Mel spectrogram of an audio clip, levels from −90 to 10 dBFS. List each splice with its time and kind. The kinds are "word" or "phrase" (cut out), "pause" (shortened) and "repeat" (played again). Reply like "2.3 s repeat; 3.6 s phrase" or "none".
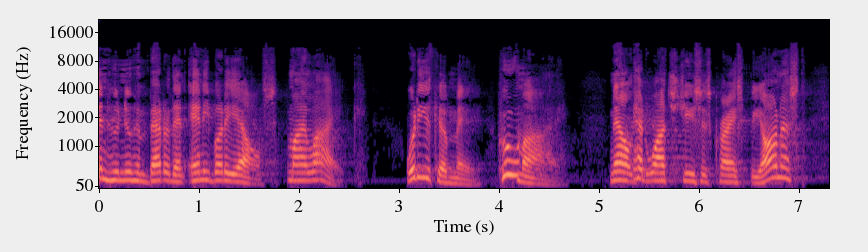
1.9 s word; 3.3 s word; 4.2 s word; 5.3 s word

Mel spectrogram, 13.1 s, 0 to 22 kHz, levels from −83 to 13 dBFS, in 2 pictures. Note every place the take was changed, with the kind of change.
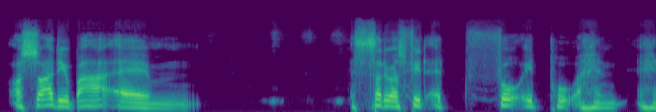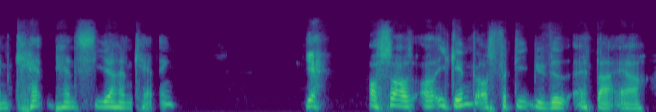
4.2 s word; 5.4 s word; 7.1 s word; 7.9 s word

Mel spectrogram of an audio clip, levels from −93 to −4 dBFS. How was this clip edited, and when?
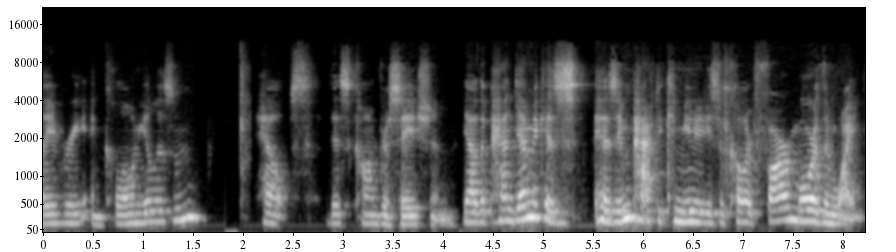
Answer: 2.1 s pause; 4.2 s pause

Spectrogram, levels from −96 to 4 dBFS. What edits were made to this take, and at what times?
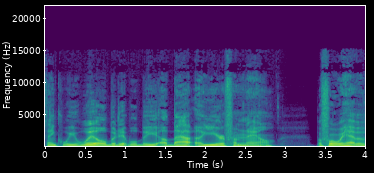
none

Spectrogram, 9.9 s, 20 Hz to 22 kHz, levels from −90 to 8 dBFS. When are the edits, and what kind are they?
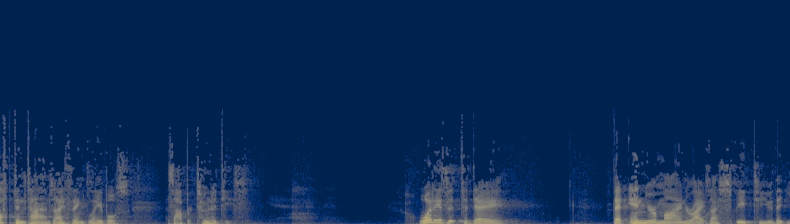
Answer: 1.1 s word; 8.8 s word

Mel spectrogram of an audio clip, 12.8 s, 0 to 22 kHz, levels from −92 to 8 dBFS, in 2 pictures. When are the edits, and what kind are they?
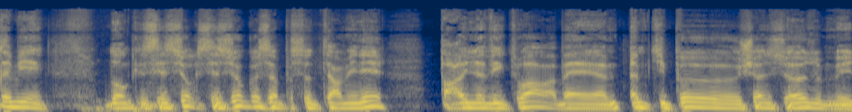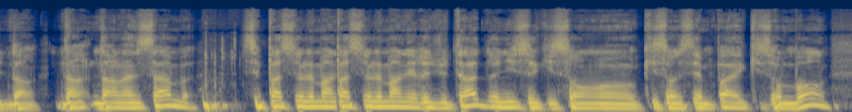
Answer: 2.2 s word; 6.7 s pause; 8.9 s repeat

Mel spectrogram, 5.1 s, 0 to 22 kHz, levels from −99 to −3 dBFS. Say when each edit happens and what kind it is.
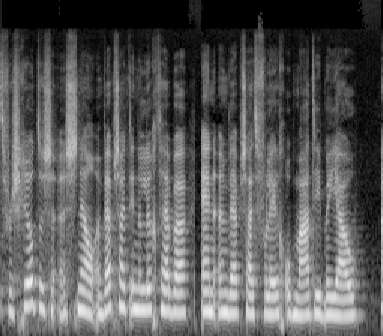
2.6 s pause

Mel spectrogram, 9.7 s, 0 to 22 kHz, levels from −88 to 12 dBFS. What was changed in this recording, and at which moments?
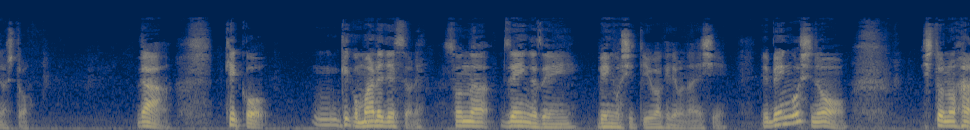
2.1 s pause; 4.3 s pause; 5.0 s pause

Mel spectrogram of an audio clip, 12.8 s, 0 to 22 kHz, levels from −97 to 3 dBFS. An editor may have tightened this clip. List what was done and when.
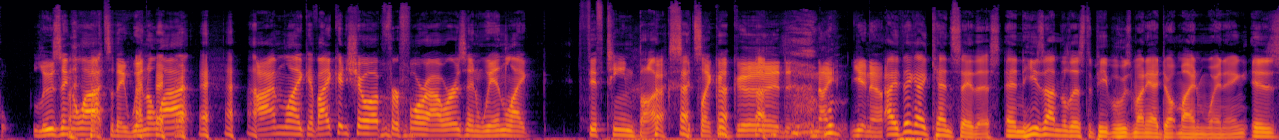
8.8 s word

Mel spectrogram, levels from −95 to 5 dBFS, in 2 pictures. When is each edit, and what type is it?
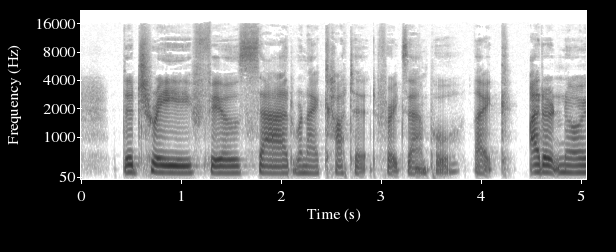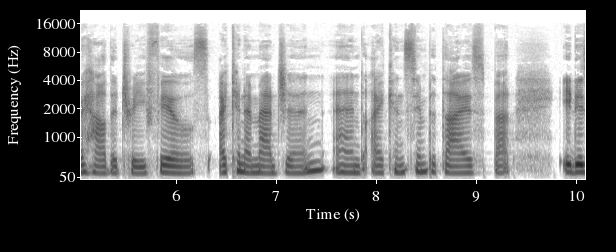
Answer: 4.4 s pause

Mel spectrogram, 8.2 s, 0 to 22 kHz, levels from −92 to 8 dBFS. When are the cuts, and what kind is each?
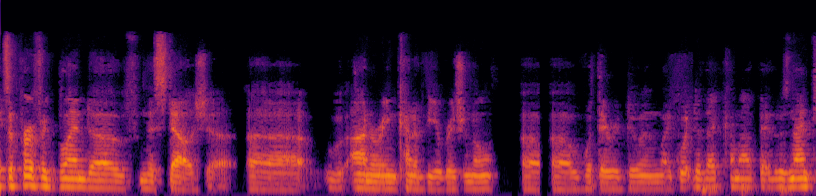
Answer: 5.4 s repeat; 6.9 s word

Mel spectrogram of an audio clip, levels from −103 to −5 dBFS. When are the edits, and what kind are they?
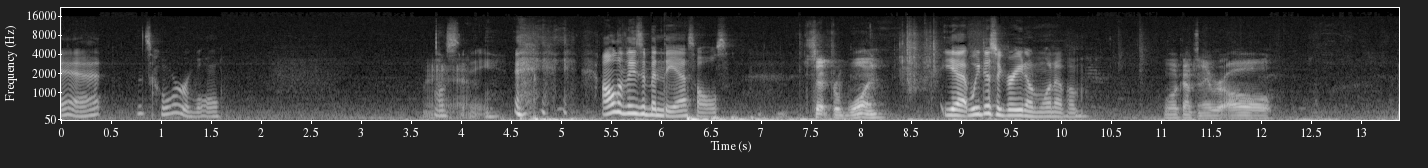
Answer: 6.0 s word; 9.1 s word; 11.4 s word

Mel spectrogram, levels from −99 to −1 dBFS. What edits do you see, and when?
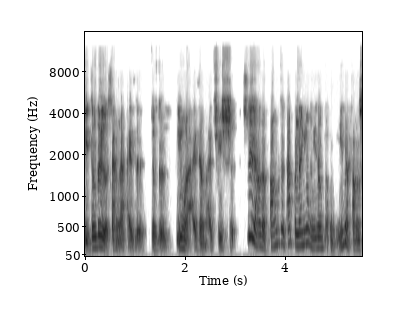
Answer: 3.1 s pause

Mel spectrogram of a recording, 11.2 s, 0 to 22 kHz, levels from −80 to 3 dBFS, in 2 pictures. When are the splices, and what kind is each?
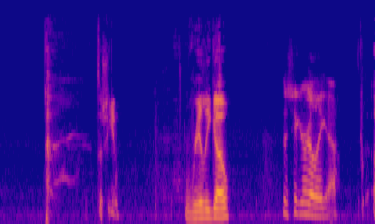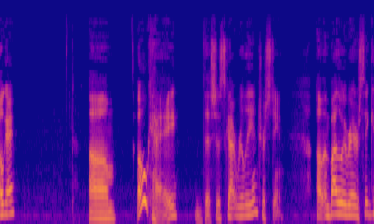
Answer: none

